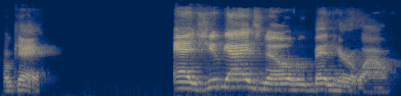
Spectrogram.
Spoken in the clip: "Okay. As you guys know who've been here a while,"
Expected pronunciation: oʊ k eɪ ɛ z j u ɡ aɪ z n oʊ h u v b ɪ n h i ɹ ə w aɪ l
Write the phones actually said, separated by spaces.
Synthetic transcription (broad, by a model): oʊ k eɪ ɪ z j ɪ ɡ aɪ z n oʊ h u v b ɪ n h i ɹ ə w aɪ l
